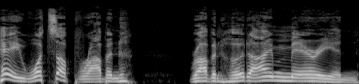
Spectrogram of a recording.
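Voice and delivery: put-on American accent. Imitating an actress who drops her accent in a movie: Eve Hewson's American accent. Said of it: "she's just an American for the rest of the movie".

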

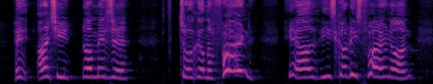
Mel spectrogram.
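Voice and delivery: very high, very loud, shrill, scared, panicked blurt. Retelling a passenger's outburst after landing: imitating a loud, scared passenger. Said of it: "she didn't realize how loud all of a sudden she was speaking".

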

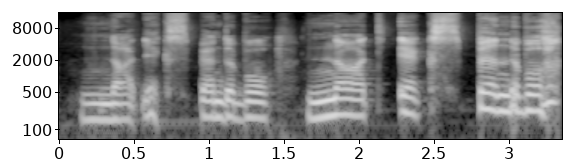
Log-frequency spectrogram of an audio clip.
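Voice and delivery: slow, drawn-out, repeated mumbling to oneself. In a game, the player voices Mercus gazing into the distance: mumbling. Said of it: "and just mumbling".

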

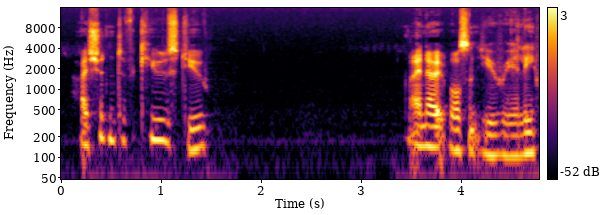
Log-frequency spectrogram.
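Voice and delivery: tiny, small fairy-creature voice. Voicing a fairy character in the scene: soft little fairy voice. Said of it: "a very soft little fairy voice is going to go".

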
